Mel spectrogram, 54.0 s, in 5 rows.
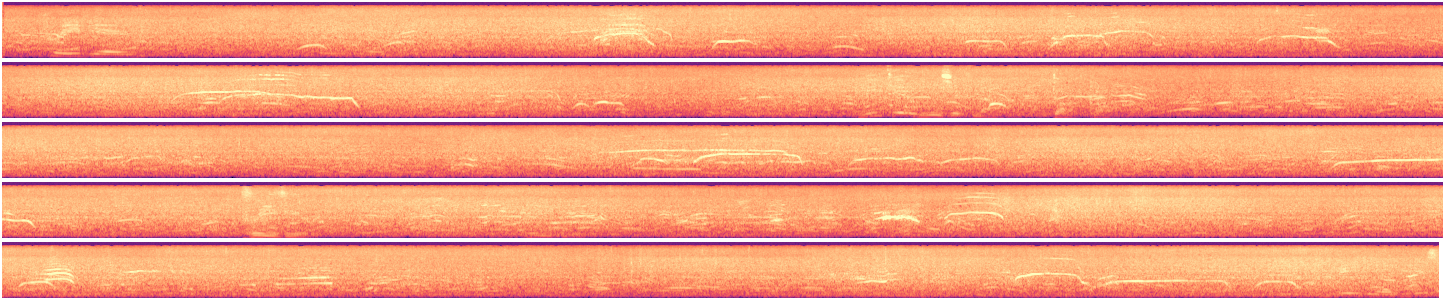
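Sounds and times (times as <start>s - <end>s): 
children on the beach: 0.0s - 53.9s.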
